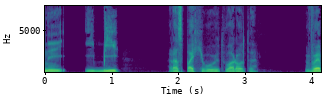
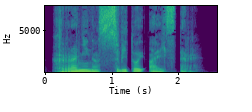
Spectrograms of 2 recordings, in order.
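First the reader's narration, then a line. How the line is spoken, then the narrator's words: Mutter. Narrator (Russian): бормочет Саммер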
